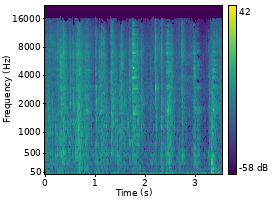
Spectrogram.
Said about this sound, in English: Let's see what I got here. Reach into the old beverage bag.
